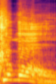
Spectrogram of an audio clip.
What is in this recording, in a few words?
"C'mon", EDM Future Vocals; Big EDM; Future House Tools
